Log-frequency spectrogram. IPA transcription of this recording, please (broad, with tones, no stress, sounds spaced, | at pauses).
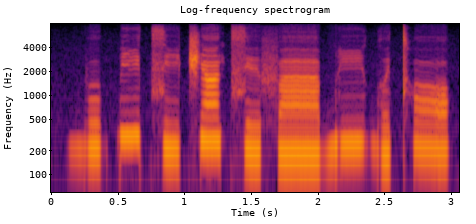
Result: b o˨ k͡p i˦ t͡s i˨ t͡ʃ ã˦ t͡s ɪ˨ f aː˨ b iː˦ ɡʷ ɪ˨ tʰ ɔ˨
